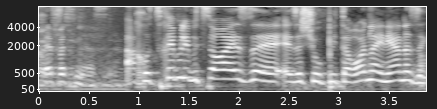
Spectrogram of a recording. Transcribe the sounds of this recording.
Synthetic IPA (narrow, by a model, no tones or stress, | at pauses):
efesmeas | anaχnut͡sχimlimt͡so̞ezeezeʃuuːpitaʁo̞nleinjanaze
